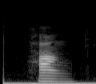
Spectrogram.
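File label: "hang5", Teochew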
